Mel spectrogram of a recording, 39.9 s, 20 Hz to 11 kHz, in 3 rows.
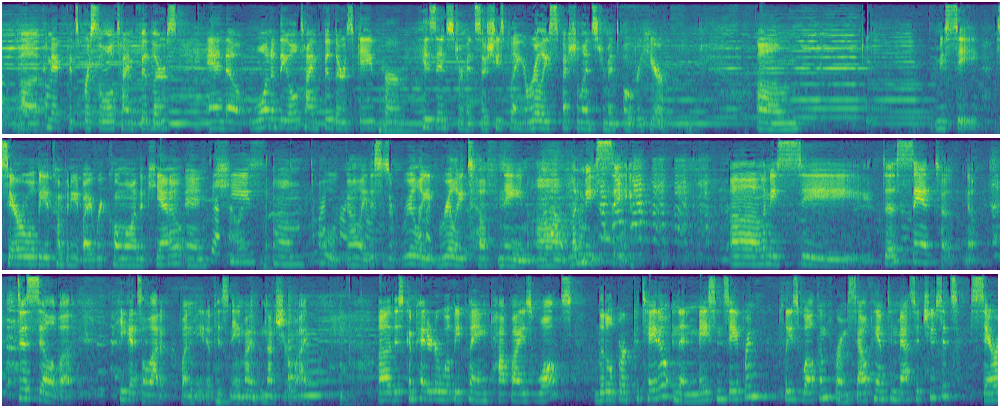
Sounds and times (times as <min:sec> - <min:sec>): Speech: 0:12.5 - 0:21.7.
